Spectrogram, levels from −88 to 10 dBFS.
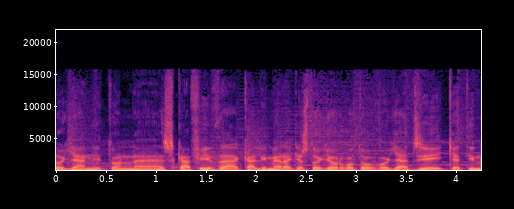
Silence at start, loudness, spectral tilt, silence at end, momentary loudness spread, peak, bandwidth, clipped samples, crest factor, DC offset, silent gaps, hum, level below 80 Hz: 0 s; -17 LUFS; -6 dB/octave; 0 s; 3 LU; -2 dBFS; 16 kHz; under 0.1%; 16 dB; under 0.1%; none; none; -42 dBFS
